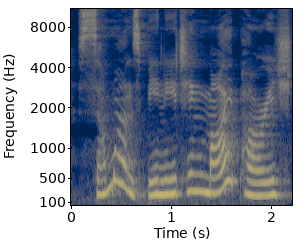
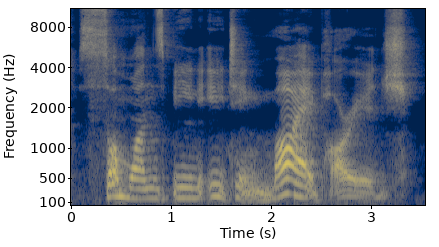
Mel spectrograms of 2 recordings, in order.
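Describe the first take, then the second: First: The voice is pitched in the middle. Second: The voice is pitched very deep. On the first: A mid-sized mother character is speaking. "Her voice is medium pitched" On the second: A large father character is speaking. "He's got a really deep pitched voice"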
